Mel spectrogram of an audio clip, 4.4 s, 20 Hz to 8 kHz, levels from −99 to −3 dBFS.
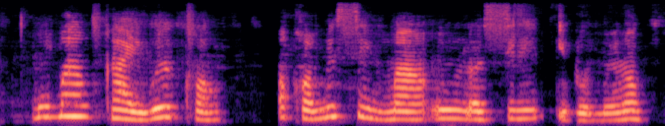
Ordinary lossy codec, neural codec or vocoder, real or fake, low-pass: none; none; real; 7.2 kHz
